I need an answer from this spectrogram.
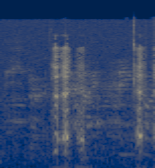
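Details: A cat that bleats like a goat instead of meowing gives two pairs of short, wavering, nasal bleat-like notes in quick succession. Quiet background.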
